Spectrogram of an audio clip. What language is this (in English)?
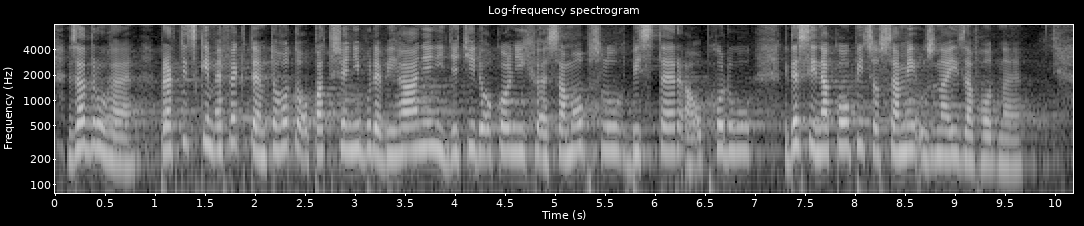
Czech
